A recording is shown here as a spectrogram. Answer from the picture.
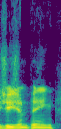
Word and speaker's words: Xi Jinping: I was watching the video that they were showing of the presidential motorcade pulling up in Beijing to meet Xi Jinping. It rhymes, by the way.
